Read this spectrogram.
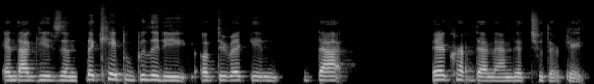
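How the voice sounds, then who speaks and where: Recounting her story in a mid-range voice at an ordinary speed, a radar technician guest takes part in a conversational interview. She is from Mexico, a native Spanish speaker, and her storytelling is animated, complete with acted-out quoted voices.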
